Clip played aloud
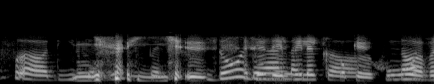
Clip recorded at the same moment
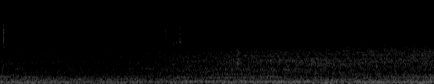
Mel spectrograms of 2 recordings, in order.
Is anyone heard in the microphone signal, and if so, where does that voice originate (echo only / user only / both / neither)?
neither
